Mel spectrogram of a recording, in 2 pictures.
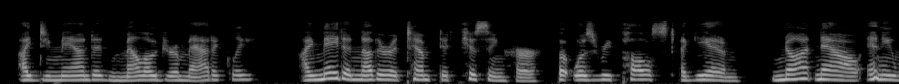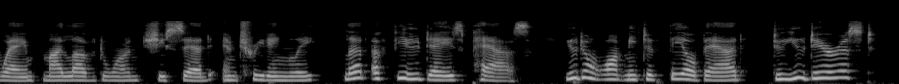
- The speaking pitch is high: Yes, high, 205 Hz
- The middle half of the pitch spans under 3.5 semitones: Yes, average, 2.9 semitones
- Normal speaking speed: No, slow, 125 wpm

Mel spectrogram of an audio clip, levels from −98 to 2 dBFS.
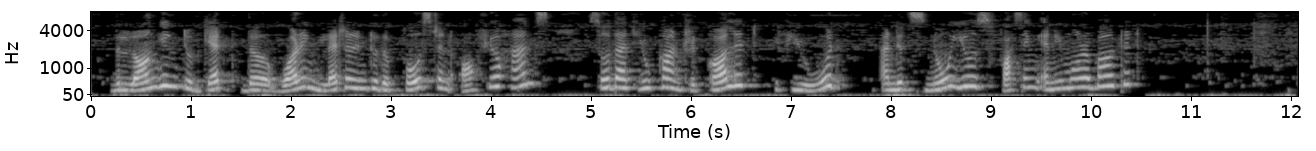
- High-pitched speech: Yes, very high, 280 Hz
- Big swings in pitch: Yes, wide, 6.4 semitones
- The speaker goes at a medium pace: Yes, average, 160 wpm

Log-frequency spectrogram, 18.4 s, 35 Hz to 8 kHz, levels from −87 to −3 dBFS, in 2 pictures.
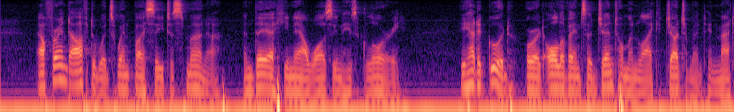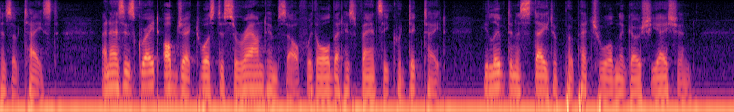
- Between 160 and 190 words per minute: Yes, average, 185 wpm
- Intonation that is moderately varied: Yes, average, 3.0 semitones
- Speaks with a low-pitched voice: Yes, very low, 95 Hz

